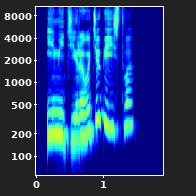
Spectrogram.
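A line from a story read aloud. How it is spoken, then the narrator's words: Cheerful reply. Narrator (Russian): Весело ответил за Бабкина Илюшин, не выдержав молчания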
